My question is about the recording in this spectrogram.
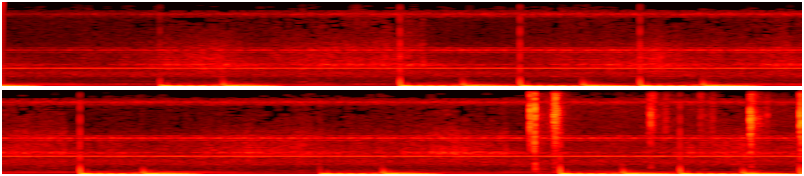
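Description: Sound-design score: deep bass thuds pulsing in an uneven, stop-start rhythm over a faint steady high-pitched hum.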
